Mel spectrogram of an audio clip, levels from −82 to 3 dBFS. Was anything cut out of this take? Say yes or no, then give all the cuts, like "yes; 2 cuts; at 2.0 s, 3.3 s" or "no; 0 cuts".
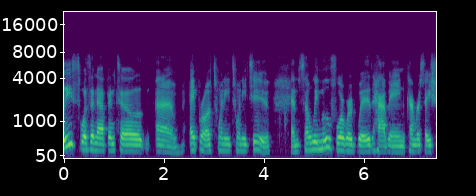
yes; 1 cut; at 4.6 s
